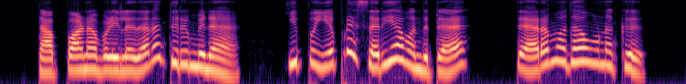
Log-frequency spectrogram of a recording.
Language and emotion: Tamil, surprised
